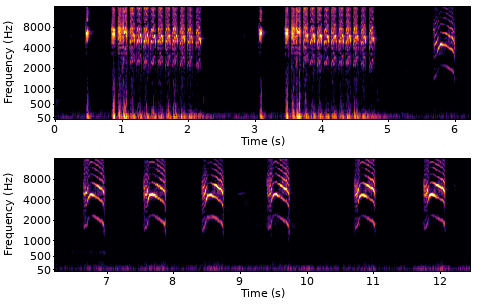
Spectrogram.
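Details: Sooty-headed bulbul calling companions, used for trapping lures: two long, rapid scratchy chatters at first, then eight short arched harmonic notes repeated about once a second.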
